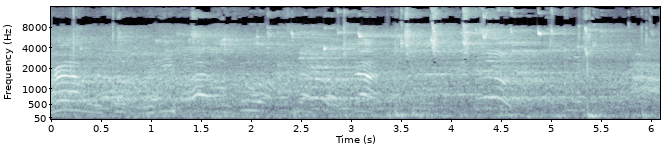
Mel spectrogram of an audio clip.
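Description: A man calls out to players in a large echoing gym.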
